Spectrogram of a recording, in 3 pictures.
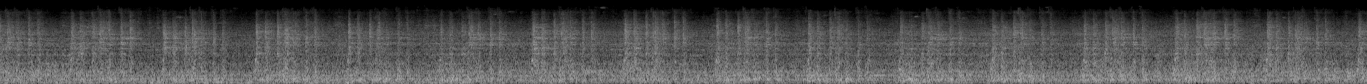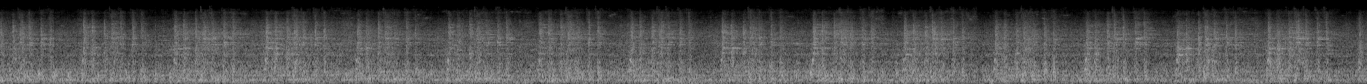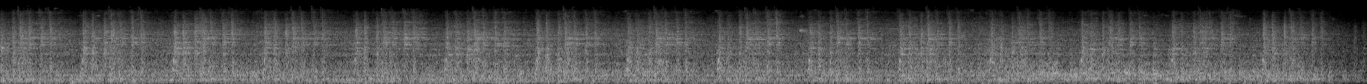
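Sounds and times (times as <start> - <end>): train rolling rumble: 0.0 - 41.0
train wheels clickety-clack: 0.0 - 41.0.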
